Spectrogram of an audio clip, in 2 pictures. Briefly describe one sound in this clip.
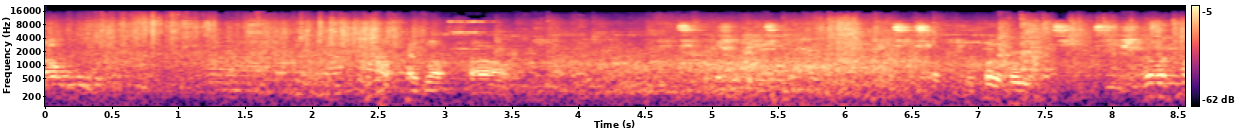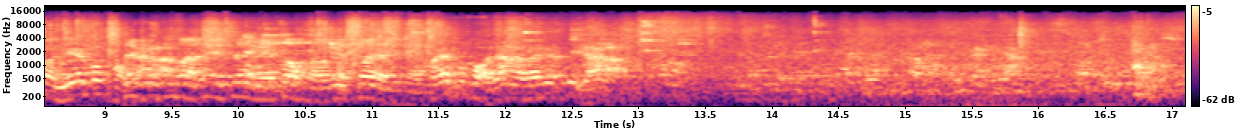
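Men and women chatter nearby in a busy, crowded room.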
